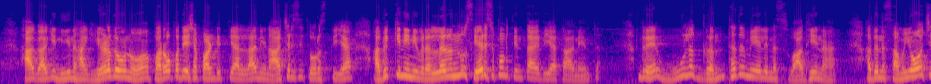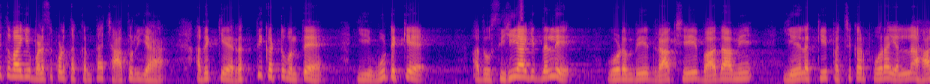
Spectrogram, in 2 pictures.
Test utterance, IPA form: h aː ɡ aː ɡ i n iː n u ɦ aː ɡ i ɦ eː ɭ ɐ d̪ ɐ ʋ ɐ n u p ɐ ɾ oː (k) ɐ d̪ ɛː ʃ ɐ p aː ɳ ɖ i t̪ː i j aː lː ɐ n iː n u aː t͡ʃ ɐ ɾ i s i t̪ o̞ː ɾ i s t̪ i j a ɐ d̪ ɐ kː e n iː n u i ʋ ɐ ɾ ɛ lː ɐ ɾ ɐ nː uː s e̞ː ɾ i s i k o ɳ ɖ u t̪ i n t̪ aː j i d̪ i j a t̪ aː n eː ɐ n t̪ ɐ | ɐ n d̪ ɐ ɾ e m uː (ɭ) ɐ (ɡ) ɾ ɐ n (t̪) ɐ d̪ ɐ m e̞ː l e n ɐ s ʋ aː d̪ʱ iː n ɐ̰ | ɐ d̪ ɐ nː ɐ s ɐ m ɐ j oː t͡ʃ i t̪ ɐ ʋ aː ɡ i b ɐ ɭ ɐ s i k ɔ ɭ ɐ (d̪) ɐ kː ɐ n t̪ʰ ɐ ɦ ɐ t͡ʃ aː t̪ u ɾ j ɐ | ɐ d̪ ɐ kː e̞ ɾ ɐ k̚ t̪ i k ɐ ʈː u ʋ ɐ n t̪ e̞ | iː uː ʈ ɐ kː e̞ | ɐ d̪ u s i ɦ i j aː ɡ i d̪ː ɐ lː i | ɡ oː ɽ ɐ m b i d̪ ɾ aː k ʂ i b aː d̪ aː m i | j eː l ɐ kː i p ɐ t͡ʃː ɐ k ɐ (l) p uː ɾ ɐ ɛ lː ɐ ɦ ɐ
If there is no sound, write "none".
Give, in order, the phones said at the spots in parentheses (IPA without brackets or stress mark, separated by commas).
p, l, ɡ, t̪ʰ, t̪, ɾ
